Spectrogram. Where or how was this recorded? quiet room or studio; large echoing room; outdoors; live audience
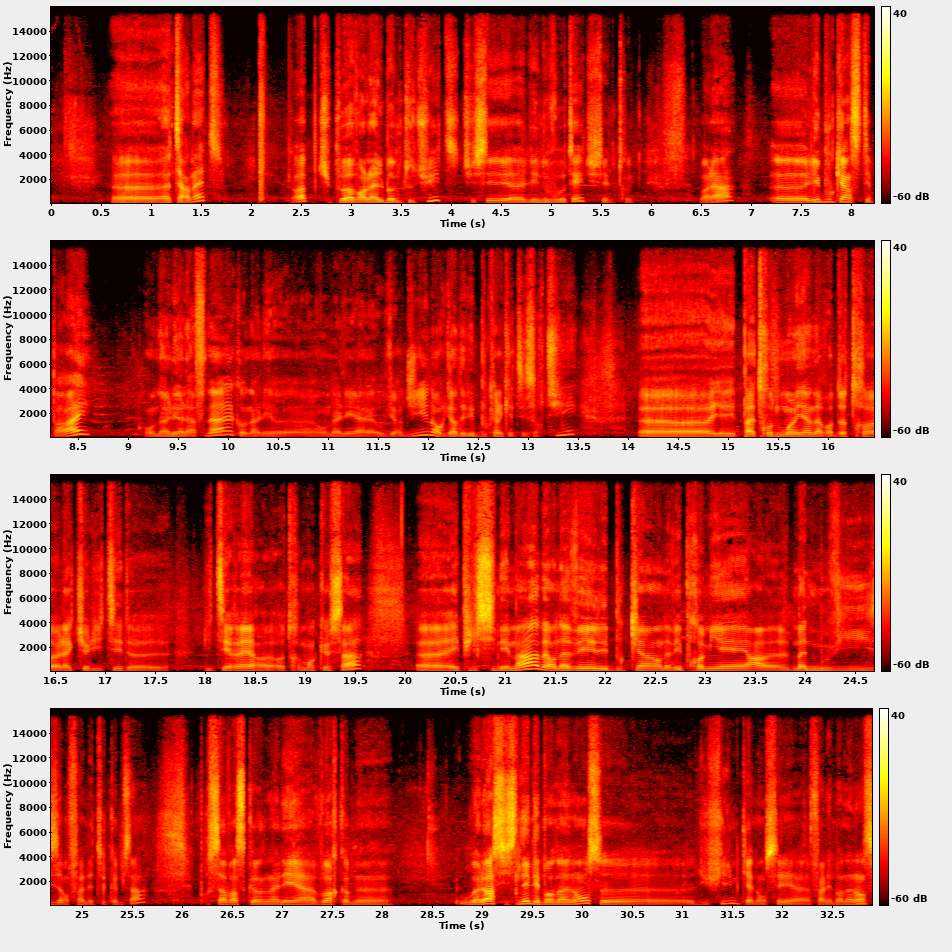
outdoors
